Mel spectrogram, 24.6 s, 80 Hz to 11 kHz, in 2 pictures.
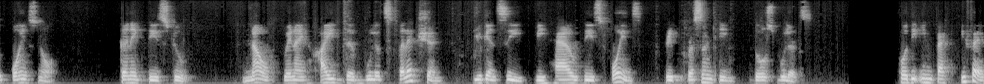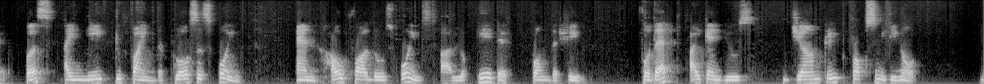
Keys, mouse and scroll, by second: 1.9-2.7 drag, 3.0-3.4 drag, 3.6 middle drag, 4.4 alt+shift+click, 6.3 click, 7.5-9.2 middle drag, 9.9 ctrl+middle click, 11.6 click, 12.1 click, 12.6 middle drag, 13.7 alt+shift+click, 14.6 alt+shift+click, 16.1-16.6 middle drag, 17.2 click, 17.9 middle click, 20.1-24.2 drag, 24.2 middle click.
